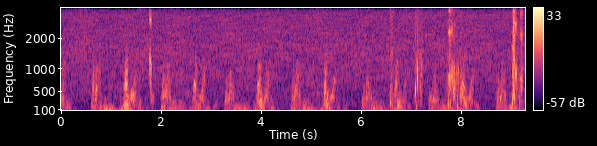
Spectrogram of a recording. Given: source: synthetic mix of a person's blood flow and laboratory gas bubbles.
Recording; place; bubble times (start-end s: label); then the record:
Doppler ultrasound of blood flow; precordium
1.74-1.87 s: bubbles
6.56-6.64 s: bubbles
7.05-7.23 s: bubbles
7.71-8.05 s: bubbles
8.99-9.24 s: bubbles
From the record:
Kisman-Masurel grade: 122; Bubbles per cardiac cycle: 1 to 2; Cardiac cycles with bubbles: 10 to 50%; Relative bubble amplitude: moderate (0.250 to 0.450); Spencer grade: 2 (many but less than half of the cardiac periods contain bubble signals, singularly or in groups); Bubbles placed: anywhere in the cardiac cycle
